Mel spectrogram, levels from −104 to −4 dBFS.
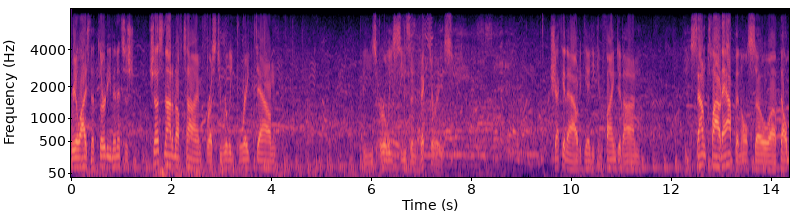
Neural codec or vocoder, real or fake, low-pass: none; real; 7.2 kHz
